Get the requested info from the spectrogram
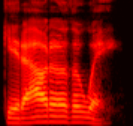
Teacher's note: So the T in get changes to a fast D because it's between vowels. Get out of, outa.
